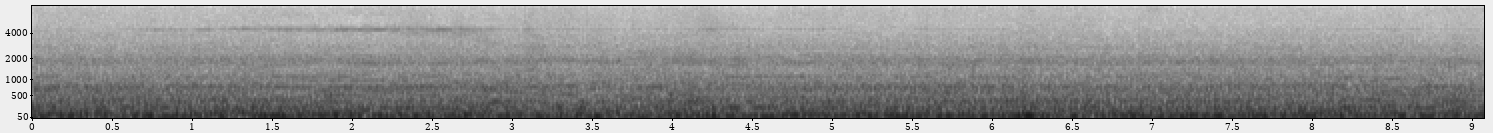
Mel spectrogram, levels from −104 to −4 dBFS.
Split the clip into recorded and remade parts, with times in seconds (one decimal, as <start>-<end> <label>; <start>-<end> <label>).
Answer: 0.0-1.5 recorded; 1.5-5.1 remade; 5.1-5.5 recorded; 5.5-6.1 remade; 6.1-8.1 recorded; 8.1-9.1 remade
